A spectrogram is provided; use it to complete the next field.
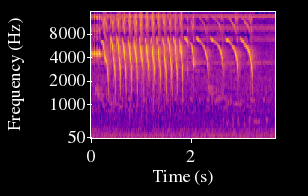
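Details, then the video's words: Belgian canary giving a quick run of about a dozen rapid falling chirps, then five slower, louder drooping whistles spaced a few tenths of a second apart; low steady hum underneath. "Your Belgian Canary Might Sing NON-STOP After This"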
